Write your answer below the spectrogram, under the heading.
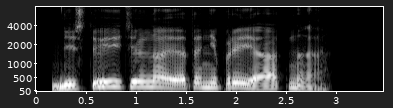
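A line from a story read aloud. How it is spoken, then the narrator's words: Grumbling. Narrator (Russian): проворчал дядя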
